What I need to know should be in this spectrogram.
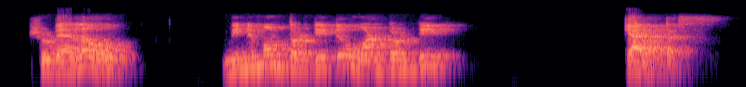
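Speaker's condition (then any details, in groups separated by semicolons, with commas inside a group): No condition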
